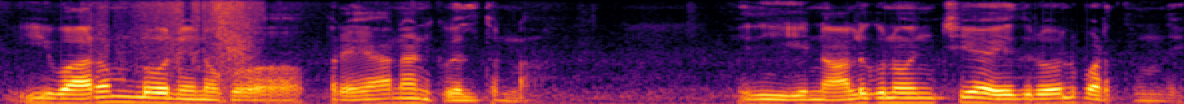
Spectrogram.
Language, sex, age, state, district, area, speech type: Telugu, male, 45-60, Andhra Pradesh, N T Rama Rao, urban, spontaneous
